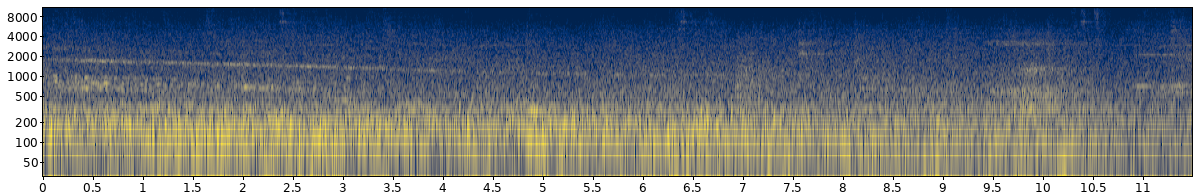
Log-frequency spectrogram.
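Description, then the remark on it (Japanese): A train bound for Yumeshima via Awaza and Bentencho rolls into platform 2 of a station with a loud, steady rumble and a thin whining tone that slowly drops in pitch, continuous throughout. “2番線に到着の電車は阿波座弁天町方面夢島行きです。”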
